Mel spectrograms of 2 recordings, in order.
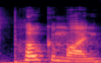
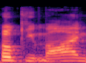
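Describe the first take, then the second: First: The syllable 'mon' carries no extra emphasis. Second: The syllable 'mon' carries extra emphasis. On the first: The speaker calls it right. "It's Pokemon Go" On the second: The speaker calls it wrong. "not Pokemon"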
